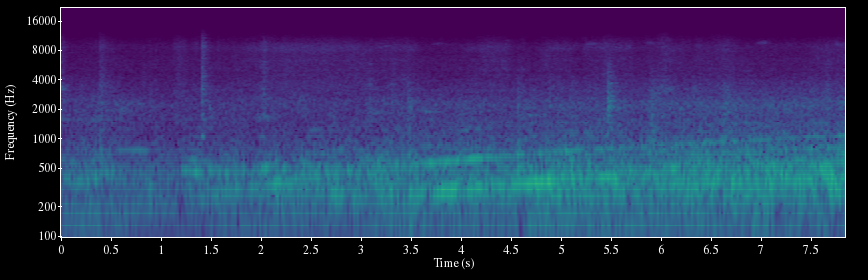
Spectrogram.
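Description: A train pulls out of a station, its motor whining higher as it speeds up.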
